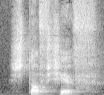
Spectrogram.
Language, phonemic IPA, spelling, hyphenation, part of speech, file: Dutch, /ˈstɑf.ʃɛf/, stafchef, staf‧chef, noun, Nl-stafchef.ogg
- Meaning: a chief of staff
